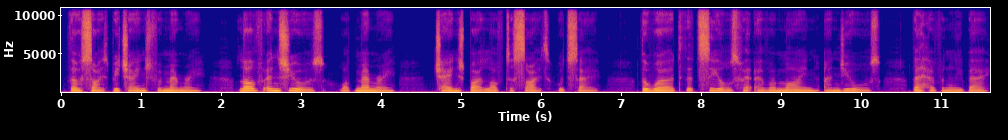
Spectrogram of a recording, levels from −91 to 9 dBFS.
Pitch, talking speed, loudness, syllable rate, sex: 205 Hz, 150 wpm, -20 LUFS, 4.2 syllables/s, female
